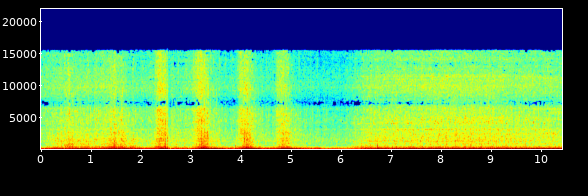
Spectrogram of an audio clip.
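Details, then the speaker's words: 1951 Pontiac Chieftain, first run after months of revival work, smoke appearing. Deep loud unmuffled burble at idle swelling with throttle blips; exhaust broken off partway along the pipe. "where is it smoking the exhaust is broken off like right in between here"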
